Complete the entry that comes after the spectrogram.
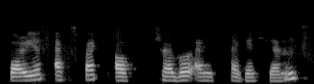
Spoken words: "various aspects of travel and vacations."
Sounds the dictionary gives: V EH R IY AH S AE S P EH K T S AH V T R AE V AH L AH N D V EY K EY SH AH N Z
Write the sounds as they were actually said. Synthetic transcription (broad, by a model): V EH R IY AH S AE S P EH K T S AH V T R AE B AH L AH N D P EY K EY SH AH N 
